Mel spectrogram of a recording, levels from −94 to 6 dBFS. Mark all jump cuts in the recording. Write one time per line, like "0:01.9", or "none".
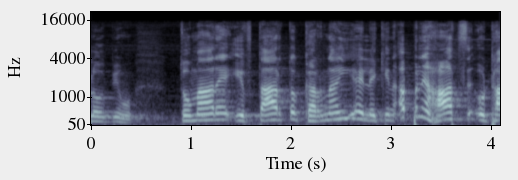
none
